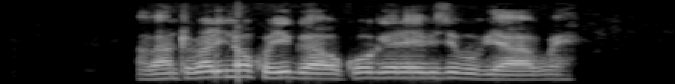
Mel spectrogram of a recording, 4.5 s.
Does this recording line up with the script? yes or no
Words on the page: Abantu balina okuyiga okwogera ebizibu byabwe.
yes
